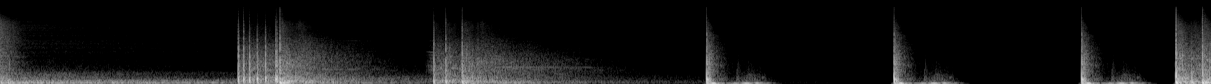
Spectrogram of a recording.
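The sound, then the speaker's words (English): Layered explosion sound effects in the breakdown of a song: deep, booming hits in sequence, the first few long and rumbling with trailing decay, followed by shorter, tighter blasts at regular intervals with silence between them. “For the purposes of today's episode, we're going to be concentrating on how I use certain elements and disciplines of sound design to create the stereo landscape of explosion effects in the breakdown of the song.”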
